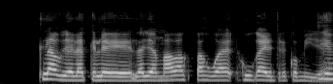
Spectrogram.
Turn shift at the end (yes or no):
yes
